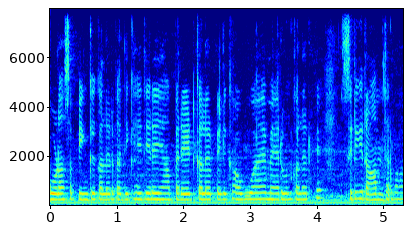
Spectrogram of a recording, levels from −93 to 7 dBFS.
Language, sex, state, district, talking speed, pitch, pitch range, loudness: Hindi, female, Uttar Pradesh, Hamirpur, 260 wpm, 240 Hz, 235-245 Hz, -34 LUFS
